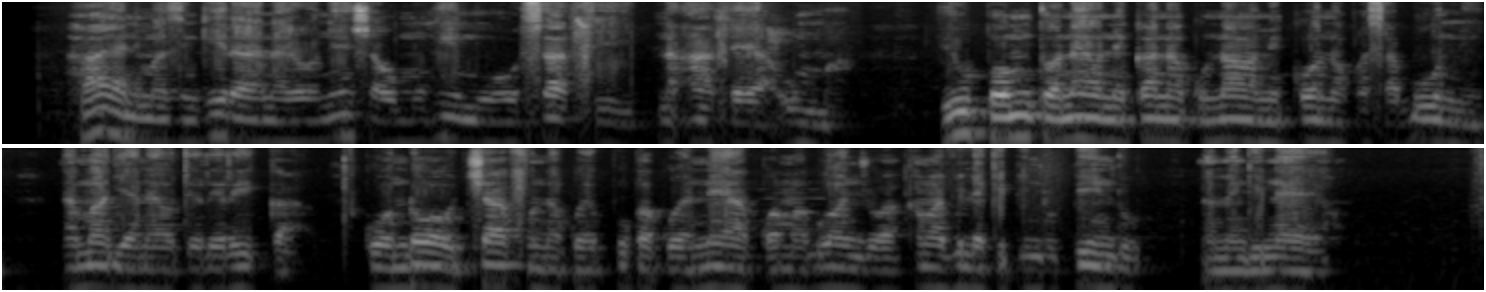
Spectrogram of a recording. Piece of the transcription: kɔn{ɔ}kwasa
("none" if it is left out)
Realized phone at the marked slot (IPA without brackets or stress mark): ɔ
